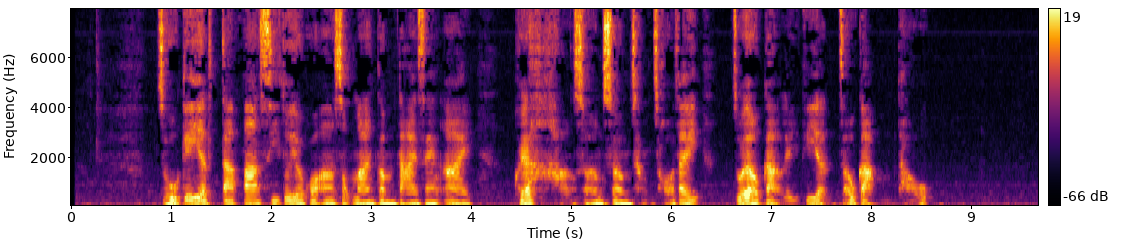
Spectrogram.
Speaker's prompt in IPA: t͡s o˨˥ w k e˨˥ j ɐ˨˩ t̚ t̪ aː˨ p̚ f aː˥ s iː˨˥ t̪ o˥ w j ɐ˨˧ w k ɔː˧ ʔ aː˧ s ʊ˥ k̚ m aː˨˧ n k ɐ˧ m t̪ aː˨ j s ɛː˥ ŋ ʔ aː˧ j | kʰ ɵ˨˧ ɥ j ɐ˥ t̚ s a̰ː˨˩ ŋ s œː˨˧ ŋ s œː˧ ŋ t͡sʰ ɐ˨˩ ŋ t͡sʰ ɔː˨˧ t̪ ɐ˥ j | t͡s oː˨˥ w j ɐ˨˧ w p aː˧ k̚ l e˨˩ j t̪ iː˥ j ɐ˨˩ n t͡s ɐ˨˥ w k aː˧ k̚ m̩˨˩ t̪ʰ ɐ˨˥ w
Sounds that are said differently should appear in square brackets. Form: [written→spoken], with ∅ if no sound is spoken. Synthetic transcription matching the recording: t͡s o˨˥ w k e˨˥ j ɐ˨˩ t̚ t̪ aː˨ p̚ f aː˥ s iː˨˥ t̪ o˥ w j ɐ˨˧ w k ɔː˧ ʔ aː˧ s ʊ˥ k̚ m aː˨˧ n k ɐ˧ m t̪ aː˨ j s ɛː˥ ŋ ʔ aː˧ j | kʰ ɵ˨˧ ɥ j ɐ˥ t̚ [s→h] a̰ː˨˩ ŋ s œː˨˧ ŋ s œː˧ ŋ t͡sʰ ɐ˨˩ ŋ t͡sʰ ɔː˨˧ t̪ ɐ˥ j | t͡s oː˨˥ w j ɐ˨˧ w [p→k] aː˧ k̚ l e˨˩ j t̪ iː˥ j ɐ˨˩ n t͡s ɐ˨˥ w k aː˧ k̚ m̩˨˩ t̪ʰ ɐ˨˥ w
